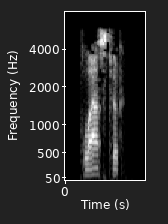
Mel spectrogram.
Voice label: "plastic", english; adjectives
